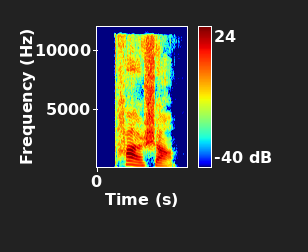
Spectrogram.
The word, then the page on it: 踏上: tà shàng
